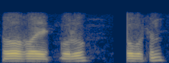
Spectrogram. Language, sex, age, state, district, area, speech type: Assamese, male, 18-30, Assam, Kamrup Metropolitan, rural, conversation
